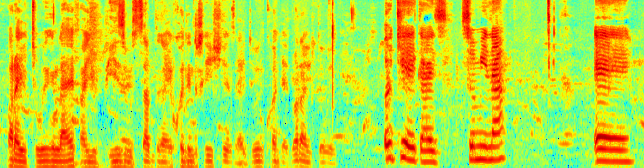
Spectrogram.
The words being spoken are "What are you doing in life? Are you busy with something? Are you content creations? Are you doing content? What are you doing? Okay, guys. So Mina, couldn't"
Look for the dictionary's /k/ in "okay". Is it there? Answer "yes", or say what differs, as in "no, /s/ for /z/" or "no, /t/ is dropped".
yes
